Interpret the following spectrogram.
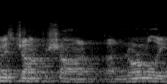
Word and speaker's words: Peschong: hear me great okay my name is John poor Sean normally it's my name that's butchered the intros as a Luxembourg American it's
